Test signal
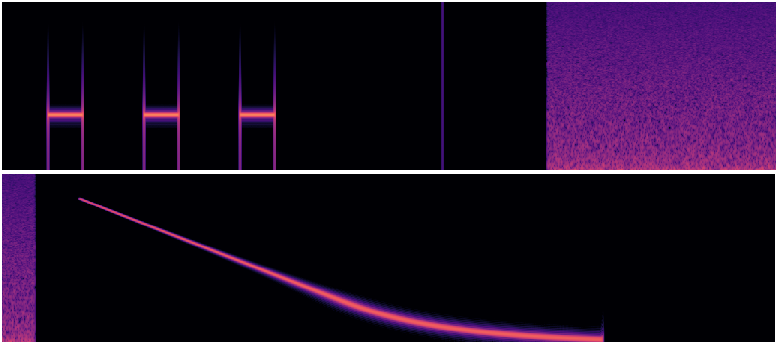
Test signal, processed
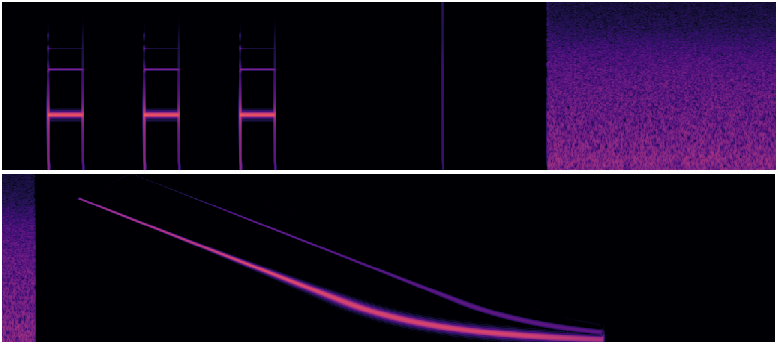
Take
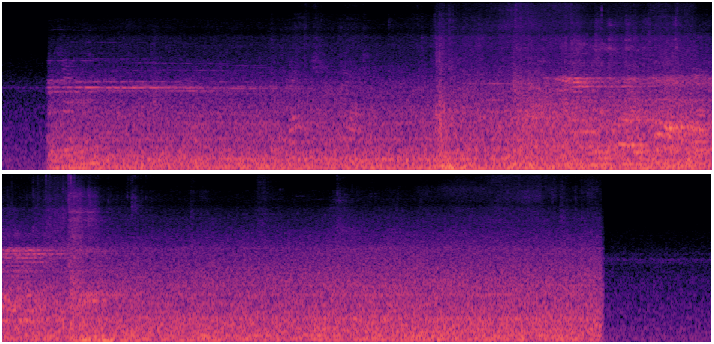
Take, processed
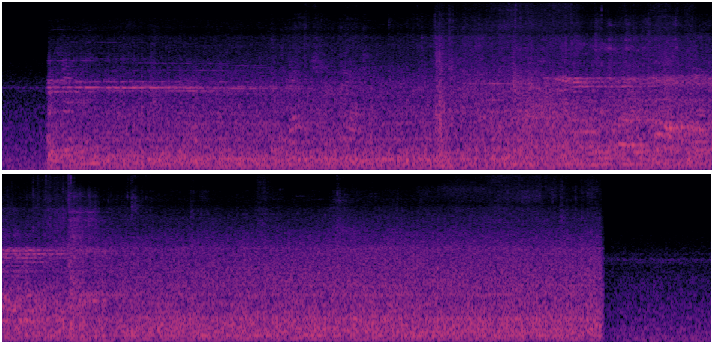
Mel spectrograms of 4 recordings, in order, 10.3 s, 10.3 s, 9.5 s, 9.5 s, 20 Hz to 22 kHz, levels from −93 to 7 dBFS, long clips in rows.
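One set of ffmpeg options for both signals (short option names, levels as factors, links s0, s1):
-filter_complex "[0:a]acrossover=split=2400|7100[s0][s1][s2];[s0]acompressor=threshold=0.0158:ratio=4[s3];[s1]acompressor=threshold=0.00631:ratio=4[s4];[s2]acompressor=threshold=0.00141:ratio=4[s5];[s3][s4][s5]amix=inputs=3:normalize=0,aeval=exprs='0.1*(cos(1*acos(clip(val(0)/0.1,-1,1)))-cos(1*PI/2))+0.00447*(cos(7*acos(clip(val(0)/0.1,-1,1)))-cos(7*PI/2))':c=same,acrossover=split=140|880[s6][s7][s8];[s6]acompressor=threshold=0.00178:ratio=6:release=220[s9];[s9][s7][s8]amix=inputs=3:normalize=0"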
